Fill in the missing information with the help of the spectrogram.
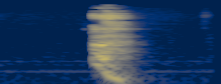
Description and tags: A short grunt of pain.
exhale, scream, exclamation, pain, hit, grunt, yell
